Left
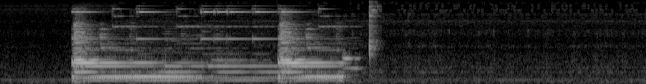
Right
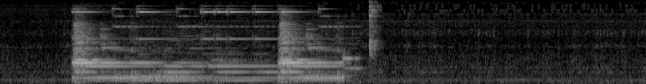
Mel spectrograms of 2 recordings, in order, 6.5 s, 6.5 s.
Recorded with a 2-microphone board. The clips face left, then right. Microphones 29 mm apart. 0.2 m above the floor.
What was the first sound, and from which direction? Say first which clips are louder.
A chime: left 3 dB; 40° left (ahead or behind).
